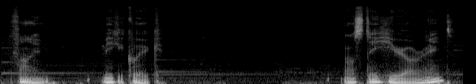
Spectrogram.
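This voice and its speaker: A man playing a possessive, flirtatious mafia boss in a romantic audio roleplay, husky and gravelly, speaking with intimate condescension and long pauses. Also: low-pitched, expressive, mellow, full character voice. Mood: teasing, flirtatious. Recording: music behind the voice. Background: background music.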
